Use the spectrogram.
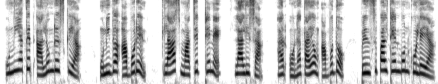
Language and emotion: Santali, fearful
